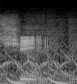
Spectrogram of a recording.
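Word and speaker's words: 四: Because it's pronounced, or it can be pronounced as she, which is the same as dead.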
